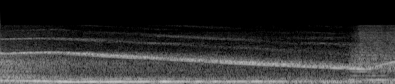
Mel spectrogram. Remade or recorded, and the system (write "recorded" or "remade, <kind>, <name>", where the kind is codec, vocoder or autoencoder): recorded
